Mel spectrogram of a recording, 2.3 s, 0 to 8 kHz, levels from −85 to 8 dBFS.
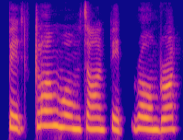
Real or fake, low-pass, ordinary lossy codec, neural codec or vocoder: fake; none; none; codec, 16 kHz, 1 kbps, X-Codec, WavLM features, trained on Multilingual LibriSpeech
